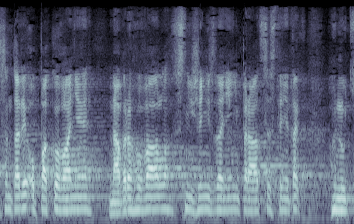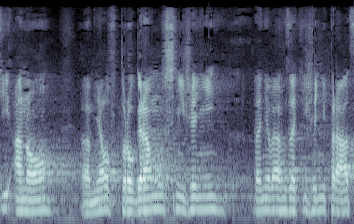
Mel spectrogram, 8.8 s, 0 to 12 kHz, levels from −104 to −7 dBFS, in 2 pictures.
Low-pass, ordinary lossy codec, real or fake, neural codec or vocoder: 10.8 kHz; AAC, 32 kbps; real; none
